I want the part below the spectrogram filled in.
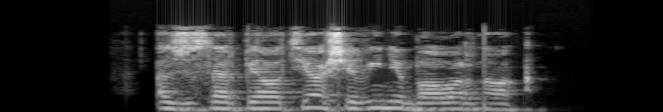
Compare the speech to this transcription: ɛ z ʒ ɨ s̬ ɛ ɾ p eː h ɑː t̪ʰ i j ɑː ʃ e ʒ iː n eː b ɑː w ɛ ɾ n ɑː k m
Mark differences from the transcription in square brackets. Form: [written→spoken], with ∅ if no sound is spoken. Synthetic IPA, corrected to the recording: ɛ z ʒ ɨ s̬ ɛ ɾ p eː h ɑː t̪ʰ i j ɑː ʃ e [ʒ→v] iː n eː b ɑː w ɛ ɾ n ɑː k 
